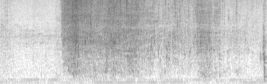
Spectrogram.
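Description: Water pours from a jug into a trough.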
